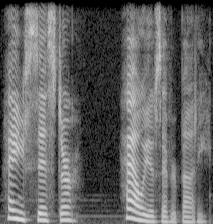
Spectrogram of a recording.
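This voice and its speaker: A woman's voice: fairly high pitch, lively intonation, moderate pace, gravelly, bright, forceful tone, full character voice. Affectionate sister played by a woman. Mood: upbeat. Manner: familiar, affectionate. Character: affectionate, upbeat adult sister. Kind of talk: dramatic reading of a text-message story. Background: music.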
